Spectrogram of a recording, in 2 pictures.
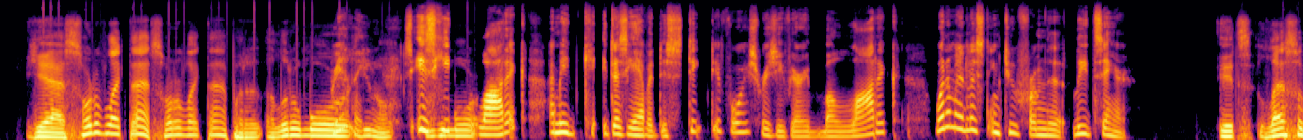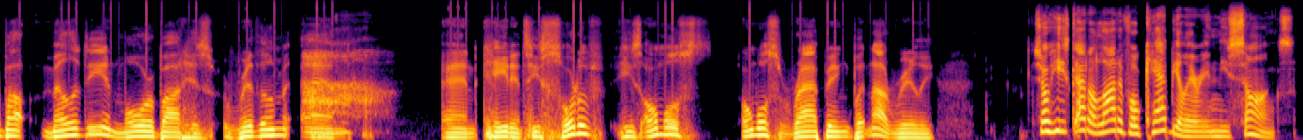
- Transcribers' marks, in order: distorted speech; tapping; static; drawn out: "Ah"; other background noise
- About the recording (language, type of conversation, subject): English, unstructured, How can music bring people together?
- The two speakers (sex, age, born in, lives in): female, 65-69, United States, United States; male, 30-34, United States, United States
